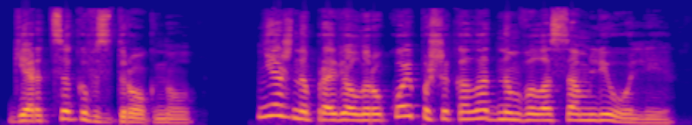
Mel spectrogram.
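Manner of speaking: ordinary delivery, nothing marked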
